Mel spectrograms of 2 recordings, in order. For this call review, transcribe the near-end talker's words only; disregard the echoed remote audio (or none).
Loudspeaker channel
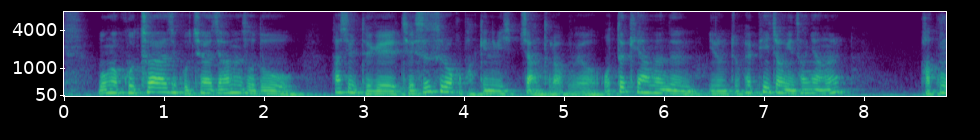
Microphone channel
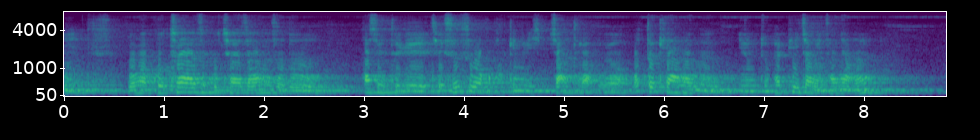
none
